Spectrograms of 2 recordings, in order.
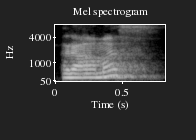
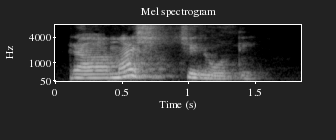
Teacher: तो ये बनता है रामश चिनोति। मतलब जो स है ना वो श हो जाएगा, दंत स जो है वो तालव्य श हो जाएगा।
